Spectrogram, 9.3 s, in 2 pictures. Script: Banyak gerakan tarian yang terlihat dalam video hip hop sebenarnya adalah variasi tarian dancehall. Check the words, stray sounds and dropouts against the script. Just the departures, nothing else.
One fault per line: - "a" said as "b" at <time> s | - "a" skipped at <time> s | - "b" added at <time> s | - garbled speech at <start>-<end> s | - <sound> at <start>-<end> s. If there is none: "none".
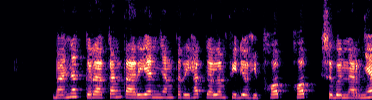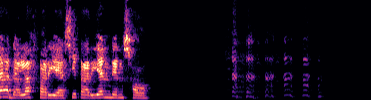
- "hop" added at 3.7 s
- laugh at 7.4-8.7 s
